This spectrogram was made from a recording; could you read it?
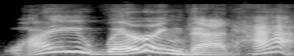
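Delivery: loud, high voice with swooping pitch. Retelling what was said about the hat: Matt Zimmerman impression. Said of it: "that's my Matt Zimmerman impression".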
